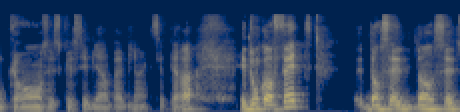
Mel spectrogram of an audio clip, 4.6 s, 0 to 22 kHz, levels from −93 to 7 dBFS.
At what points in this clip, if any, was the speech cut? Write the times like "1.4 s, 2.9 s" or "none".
2.4 s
